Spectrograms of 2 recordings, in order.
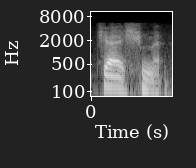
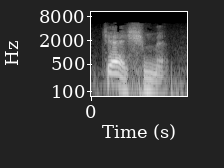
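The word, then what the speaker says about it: چشم: يعني على سبيل المثال عندهم كلمة العين، العين في الفارسية معناها تشاشم تشاشم، وجيم تحتها ثلاث نقطات وشين وميم، فلو حاولنا ان احنا نقراها لا بتقول ايه تشاشم تشاشم. الجيم المثلثة نطقت تماما مثل حرفي السي والاتش في اللغة الإنجليزية تشاشم.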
